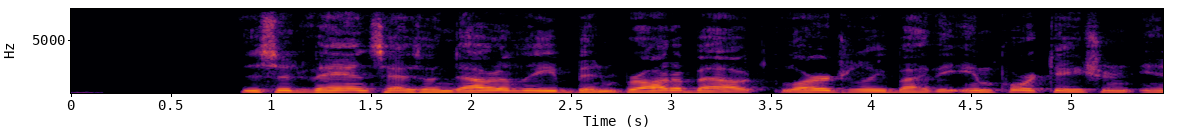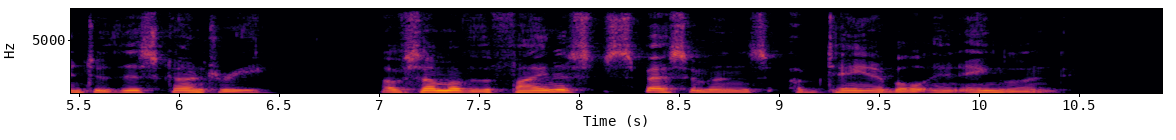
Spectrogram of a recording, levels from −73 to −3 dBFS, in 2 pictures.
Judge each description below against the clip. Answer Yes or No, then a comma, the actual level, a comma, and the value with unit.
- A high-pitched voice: No, low, 135 Hz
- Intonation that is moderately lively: Yes, average, 3.0 semitones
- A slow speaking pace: Yes, slow, 125 wpm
